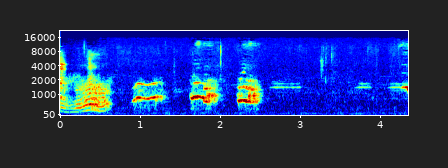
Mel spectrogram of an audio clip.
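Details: Four-week-old pups, 3/4 Alaskan Malamute and 1/4 Siberian Husky, give wavering, whiny yowls in short bursts while play fighting.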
